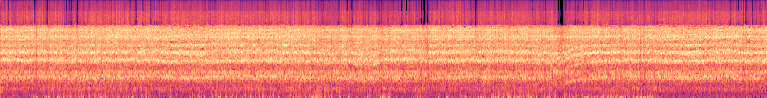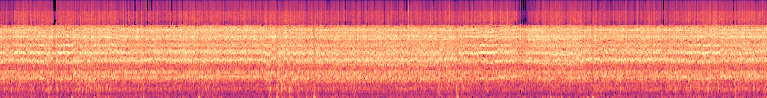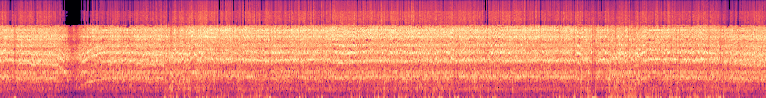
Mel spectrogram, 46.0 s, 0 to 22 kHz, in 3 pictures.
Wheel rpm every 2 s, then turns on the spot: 230, 230, 230, 220, 230, 210, 220, 220, 220, 230, 230, 210, 220, 220, 230, 210, 180, 230, 230, 230, 230, 230, 220.
none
